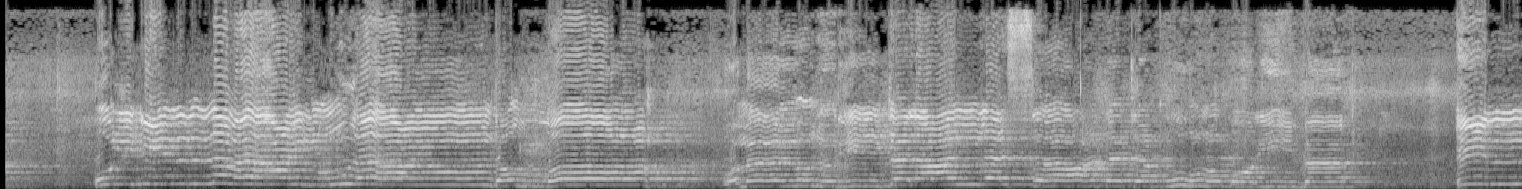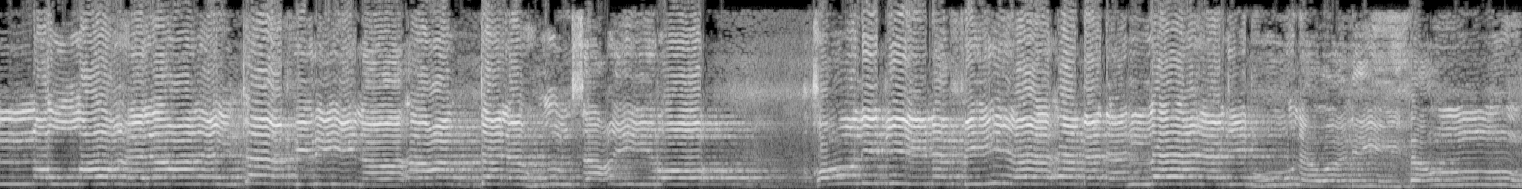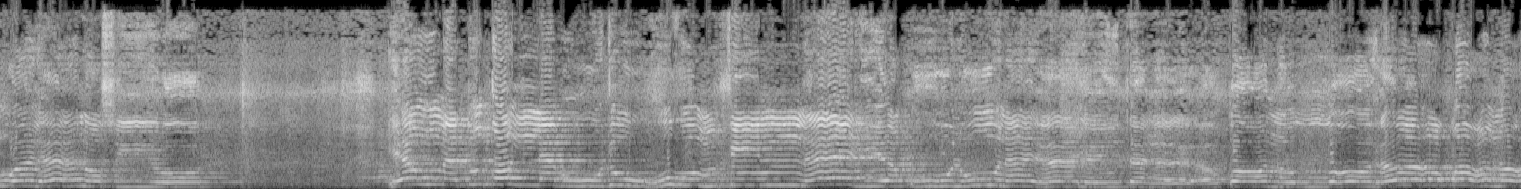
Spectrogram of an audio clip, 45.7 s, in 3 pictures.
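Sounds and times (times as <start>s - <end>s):
African boy reciting the Quran: 0.9s - 13.9s, 14.6s - 32.8s, 34.2s - 45.6s.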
